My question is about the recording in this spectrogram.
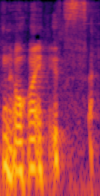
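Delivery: ordinary delivery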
